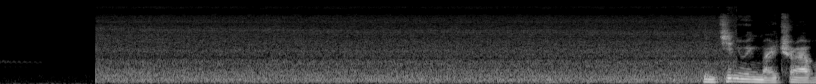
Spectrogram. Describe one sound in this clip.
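A river rushes over rocks.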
